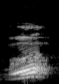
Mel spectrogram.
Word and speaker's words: 和: Actually, this is I hope you do not pronounce it he or she or he. No, it's he, because this word is pinyin of this word.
